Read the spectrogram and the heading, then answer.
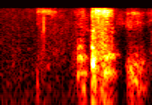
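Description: A single sharp sneeze, fairly loud, preceded by a quick breathy intake and followed by a softer exhale, with no talking.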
